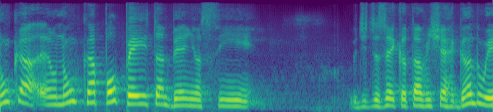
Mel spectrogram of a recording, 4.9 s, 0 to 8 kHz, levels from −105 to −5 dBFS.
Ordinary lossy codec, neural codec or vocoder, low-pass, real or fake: none; codec, 16 kHz, 2 kbps, X-Codec, HuBERT features, trained on LibriSpeech; 7.2 kHz; fake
